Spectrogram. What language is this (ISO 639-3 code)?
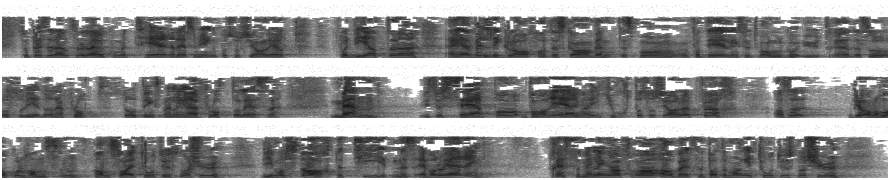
nno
